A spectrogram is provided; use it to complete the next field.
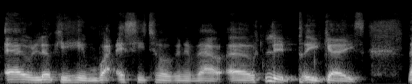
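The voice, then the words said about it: Put-on accent, done well. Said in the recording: “that's a really good accent ... You're very good at that.”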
